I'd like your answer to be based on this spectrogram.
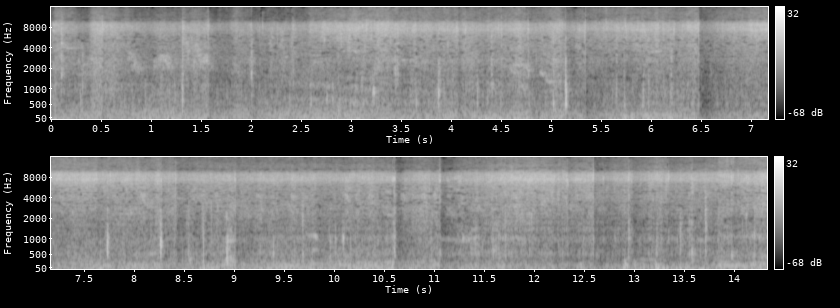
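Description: Drumstick (moringa) leaf greens fry in a pan in a village kitchen, giving a steady close sizzle with light scraping and clicking from stirring throughout.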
